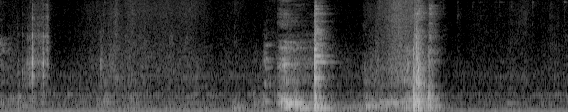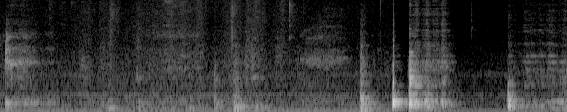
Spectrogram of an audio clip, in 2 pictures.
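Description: Ceramic toilet tank lid being set back on and shifted into place: a series of separate hard clunks and scrapes with quiet gaps between them, close and moderately loud.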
